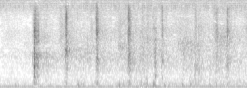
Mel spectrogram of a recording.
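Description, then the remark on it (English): Sparse, half-hearted clapping from a church audience: a handful of scattered claps at an uneven, slow rhythm, fairly soft and trailing off over a couple of seconds, with no voices. “You see, they're clapping for you half-half. It's a political clap they're giving you.”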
